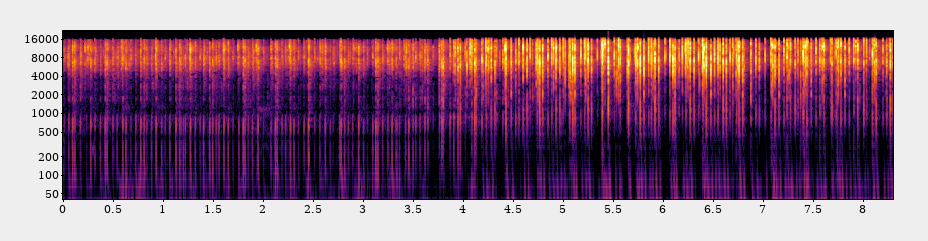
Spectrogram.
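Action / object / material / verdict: tap / glass and aluminium smartphone / glass / none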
